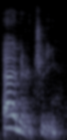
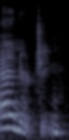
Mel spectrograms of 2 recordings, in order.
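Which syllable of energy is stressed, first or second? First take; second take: first; first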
